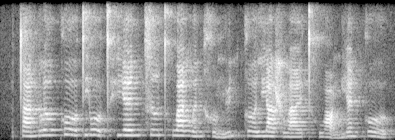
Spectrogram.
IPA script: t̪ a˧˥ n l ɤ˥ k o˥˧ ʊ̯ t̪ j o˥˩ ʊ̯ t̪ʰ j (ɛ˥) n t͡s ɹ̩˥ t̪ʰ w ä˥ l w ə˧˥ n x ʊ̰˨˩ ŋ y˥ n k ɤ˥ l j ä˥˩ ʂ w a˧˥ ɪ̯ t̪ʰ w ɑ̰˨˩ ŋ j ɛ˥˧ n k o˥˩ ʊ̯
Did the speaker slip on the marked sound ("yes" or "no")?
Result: no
